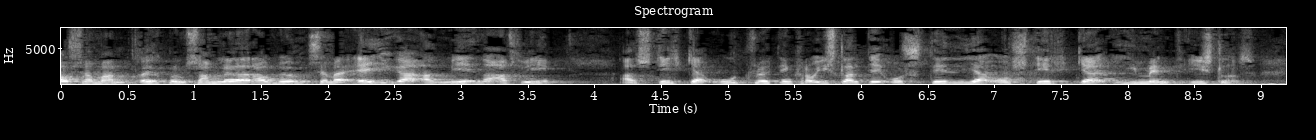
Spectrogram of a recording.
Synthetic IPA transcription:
wsamanœɥhknʏmsamlɛːjɣðaɾawɦœːɣʏmsɛmaeːjɣaʔaðmɪːðaːθvi | a̰ðst̪ɪr̥caʔuːt̪l̥ʏht̪niŋkfɾawist̪lant̪ɪʔɔɣst̪ɪðjaʔɔɣst̪ɪr̥caiːmɪnt̪ist̪la̰nt̪s

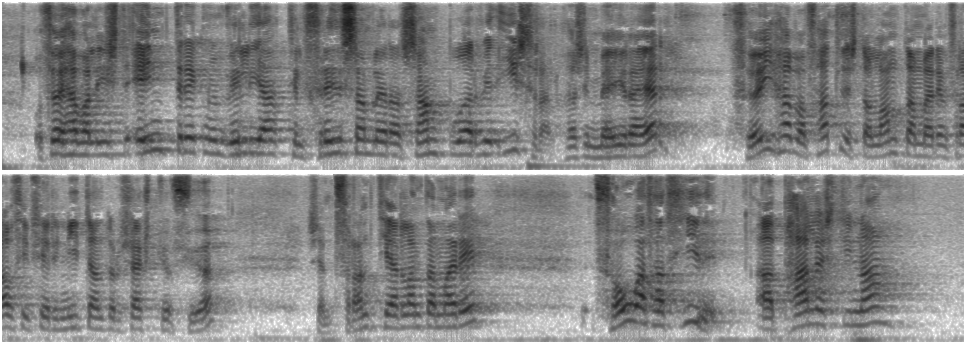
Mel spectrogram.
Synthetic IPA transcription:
ɔɣθœɥɦavalist̪ejnt̪ɾejknʏmvɪljat̪ʰɪlfɾɪðsamlɛɣɾasampuːðaɾvɪðisɾa̰ɛ̰lθɛsːɪmːeːjɾaɛɾ̥ | θœɥjɦavafat̪lɪst̪awlant̪amaːjɾɪmfɾaːwθifɪɾɪɾniːt̪jawhʏnɾɔsɛkst̪ʰiɔsjœ | sɛmfɾamt̪ʰiaɾlant̪amaːjɾɪ | θoːwaθaðhiːðɪaðpʰaːlɛst̪iːna

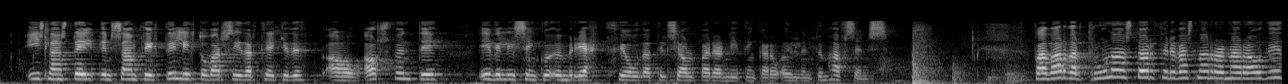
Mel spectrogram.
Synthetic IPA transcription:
ist̪lanst̪ejlt̪ɪnsamθɪxt̪ɪlixt̪owvaɾ̥siːðaɾ̥t̪ʰɛːcɪðʏhpawawr̥sfʏnt̪ɪ | ɪːvɪliːsiŋkʏʏmrjɛht̪θjoːwðat̪ʰɪlsjawlpajɾaɾniːt̪iŋkaɾawʔœðlɪnt̪ʏmɦafsɛns | kʰv̥aːðvaɾðaɾ̥t̪ʰɾuːnaðast̪œɾð̥fɪɾɪɾvɛst̪narœnaɾaːwðɪ

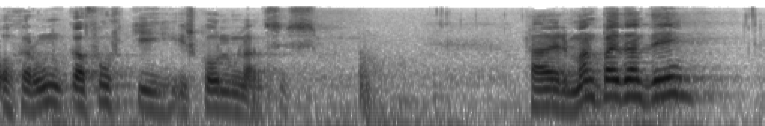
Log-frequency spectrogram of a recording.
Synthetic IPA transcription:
ɔhkvaɾuŋkafowl̥cɪiskoːwlʏmla̰nsɪs | θaðɛɾmanpajt̪ant̪ɪ

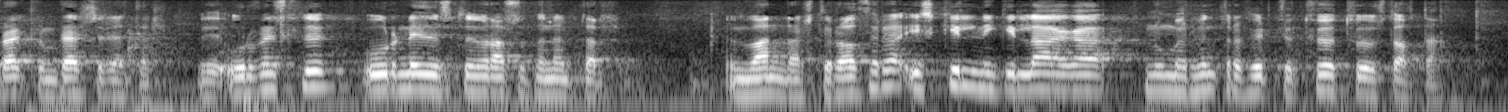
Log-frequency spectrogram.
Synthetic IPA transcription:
ɾɛklʏmrɛ̥sɪɾɛht̪aɾ̥vɪðṵɾvɪnst̪lʏuɾnɪːðʏst̪ʏɾasɛt̪anɛmt̪aɾ̥ | ʏ̰mvanɾast̪ʏɾawθejrːaʔiscɪlniɲcɪlaːɣanuːmɛɾ̥ʏnt̪ɾafɪr̥ʰjɔt̪ʰvœːt̪ʰvʏːðust̪ɔht̪a

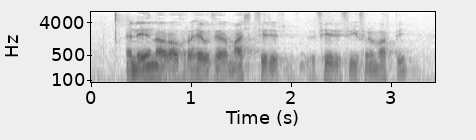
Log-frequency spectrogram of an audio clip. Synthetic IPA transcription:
ɛnːeðna̰ɾʔa̰wθɛɾaɦɛvʏθɛɣaɾmajl̥t̪fɪɾɪɾ̥fɪɾɪɾ̥θvifɾʏmvar̥pɪ

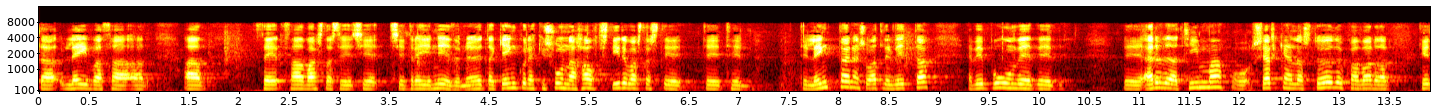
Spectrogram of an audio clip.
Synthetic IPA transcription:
t̪aleːjvaθaað | að | θejɾθaðvḁst̪asɛsjɛsjɛt̪ɾeːjɪnɪːðʏɾnɛnvet̪ːacejŋkʏɾɛhcɪsvɔːnahawht̪st̪iːɾɪvast̪ast̪ʰɪt̪ʰɪt̪ʰɪl | t̪ʰɪlːejŋk̚t̪aɾejnsɔɣat̪lɛɾvɪːt̪a | ɛnvɪðpuːʏmvɪðvɪð | ɛɾvɪðat̪ʰiːmaɔɣsjɛr̥cɛnlɛɣast̪œːðʏkʰvaːðvaɾðaɾt̪ʰɪ

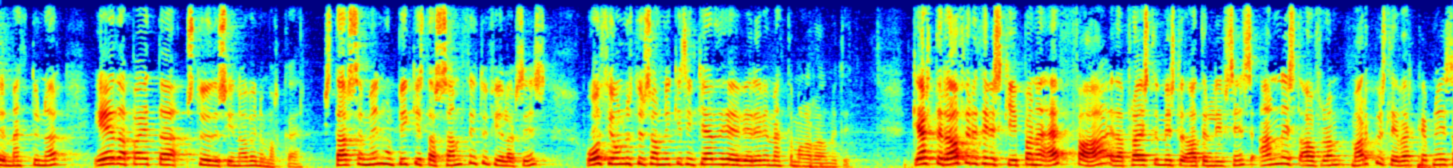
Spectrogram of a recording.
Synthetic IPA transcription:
ɛmmɛn̥t̪ʏnaɾ | ɛðapaːjt̪ast̪œːðʏsiːnawvɪnːʏmar̥kaðɪnst̪aɾ̥sɛmɪnhunpɪcːɪst̪awsamθɪht̪ʏfjɛːlaxsɪns | ɔɣθjownʏst̪ʏɾ̥samlicɪsɛmcɛɾðɪhɛvɪvɛːɾɪðvɪðmɛn̥t̪amanaɾaːðmɪt̪ɪθ | cɛr̥t̪ɪraːðfɪɾɪɾ̥θejɾɪɾ̥scɪːpanaɛfaɛðafɾaːjst̪ʏmɪst̪ʏaːt̪ʏnlifsɪnsanːejst̪aːwfɾamːaɾkvɪst̪lɛɣvɛr̥kɛpnɪs

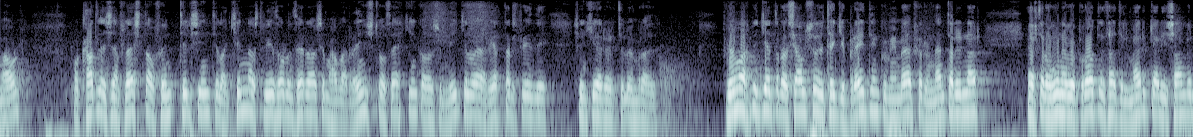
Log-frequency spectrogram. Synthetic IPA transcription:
aːwl | ɔɣkʰat̪lɪsɛmflɛst̪awfʏnt̪ʰːɪlsiːnt̪ʰɪlaðcʰɪnːast̪vɪðɔwɾʏmθejrasɛmhavarejnst̪ɔɣθɛhciŋkawθɛsːʏmːɪːcɪlvajðarjɛht̪aɾsvɪðɪ | sɛmçɛːɾɛɾt̪ʰɪlʏmɾajðɪ | fɾʏmvar̥kɪcɛːt̪ʏɾaðsjawlsœðʏt̪ʰeːcɪpɾeːjt̪iŋkʏmimɛðfœɾʏnɛnt̪aɾɪnːaɾɛft̪ɪɾaðhunhɛvʏpɾɔːt̪ɪðθaðt̪ʰɪlmɛɾcaɾisaːmvɪ

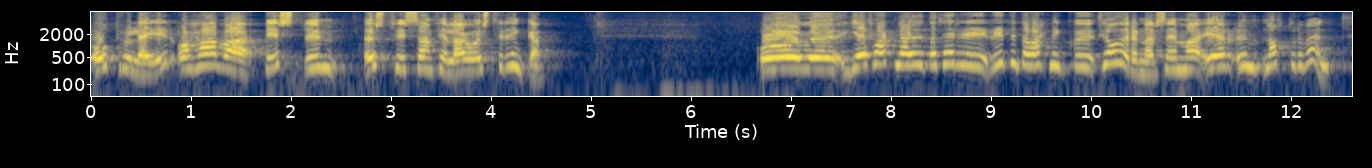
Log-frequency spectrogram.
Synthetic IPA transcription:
oːwt̪ʰɾʏlɛjɪɾɔɣɦaːvapɪr̥st̪ʏmœɥst̪fɪsamfjɛːlaɣɔɣœɥst̪fɪɾðiŋka | ɔɣjɛfaknaðɪt̪aθerːɪvɪːt̪ɪnt̪avahkniŋkʏθjoːwðaɾɛnaɾ̥sɛmaɛɾʏmnawht̪uɾʏvɛnt̪

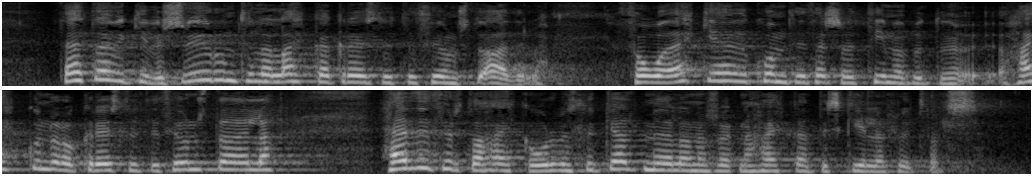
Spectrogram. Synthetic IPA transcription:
θɛht̪ahɛvɪcɛːvɪsvɪːɣɾumt̪ʰɪlaðlajhkakɾeːjst̪ʏt̪ʰːɪlfjownʏst̪ʏaːðɪlʔa̰ | θowaðɛhcɪhɛvðɪkʰɔːmɪt̪ʰɪlθɛsːaɾɪt̪ʰiːmapʏnt̪ʏɦajhkʏnaɾawkɾeːjst̪ʏht̪ɪlfjownst̪ʏaːðɪla | hɛvðɪθʏr̥t̪aðɦajhkauɾmɪnst̪ʏcɛlt̪mɪːðalanansvɛknaɦajhkant̪ɪscɪːlalʏːt̪fals

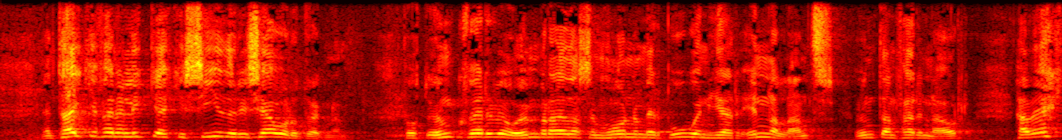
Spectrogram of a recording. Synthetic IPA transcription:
ɛnt̪ʰaːjcɪfajɾɪnlɪcːaɛhcɪsiːðʏɾisjawaɾut̪ɾœknʏ̰m | θowht̪ʏŋkʰvɛɾvɪɔɣʏmɾaːjðasɛmɦɔːnʏmɛɾpuːɪnçɛɾɪnːala̰nt̪sʏnt̪anfajɾɪnaːwɾ̥ | havɪɛh

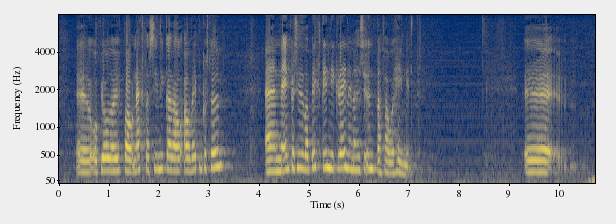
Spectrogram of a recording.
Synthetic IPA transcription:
ɔɣpjoːwðaʏhpawnɛxt̪aɾsiːniŋkaɾawawveːjt̪iŋkast̪œːðʏm | ɛnejŋkasiːðɪvaɾpɪxt̪ɪnːikɾejnɪnawθɛsːɪʏnt̪anθfaːwʏɦeːjmɪlt̪

